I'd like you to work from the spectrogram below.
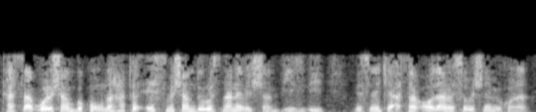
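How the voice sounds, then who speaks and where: A man voicing a boastful schoolboy bully who taunts loudly for all to hear. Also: high voice, breathy edge, dull audio, pitched above the performer's own voice. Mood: taunting. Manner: taunting, loud.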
